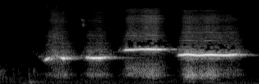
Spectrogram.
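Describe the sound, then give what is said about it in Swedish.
A person whistles a loud call of four sustained notes, rising in the middle then settling slightly lower: a father's whistle for calling his children as if they were dogs. “När jag var liten, då hade min pappa så här visselljud för han visslade som att vi var hundar.”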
